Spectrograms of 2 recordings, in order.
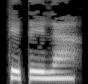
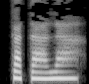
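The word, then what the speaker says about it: Català: Barca là viết tắt của câu lạc bộ Barcelona, tiếng Catalonia, Catala, phát âm, Ketela, hay, Catala, là một ngôn ngữ Roman,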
